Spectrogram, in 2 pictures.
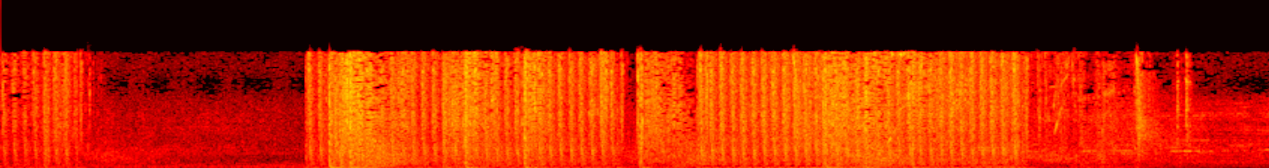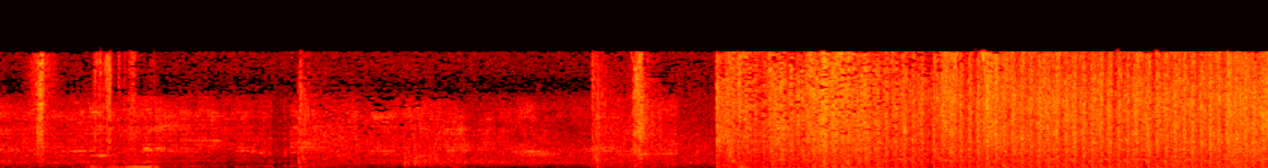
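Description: Automatic gunfire in an online payload-style shooter game comes in long, loud rattling bursts separated by short pauses, with other game noise underneath.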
